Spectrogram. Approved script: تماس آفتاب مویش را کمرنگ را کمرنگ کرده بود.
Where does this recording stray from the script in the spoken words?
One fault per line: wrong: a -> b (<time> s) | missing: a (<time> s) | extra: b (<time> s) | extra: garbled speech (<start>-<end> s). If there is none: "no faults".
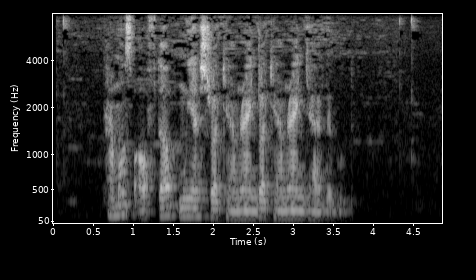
no faults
